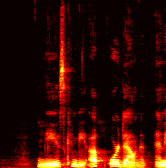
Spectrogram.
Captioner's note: deep breathing sounds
